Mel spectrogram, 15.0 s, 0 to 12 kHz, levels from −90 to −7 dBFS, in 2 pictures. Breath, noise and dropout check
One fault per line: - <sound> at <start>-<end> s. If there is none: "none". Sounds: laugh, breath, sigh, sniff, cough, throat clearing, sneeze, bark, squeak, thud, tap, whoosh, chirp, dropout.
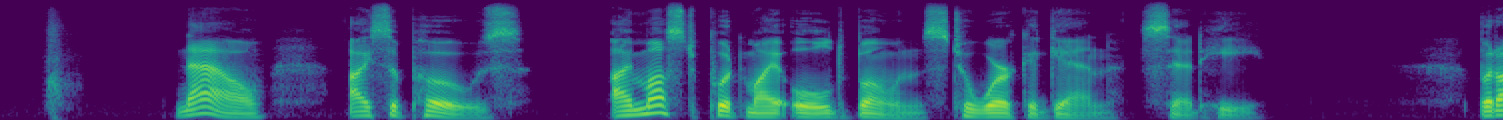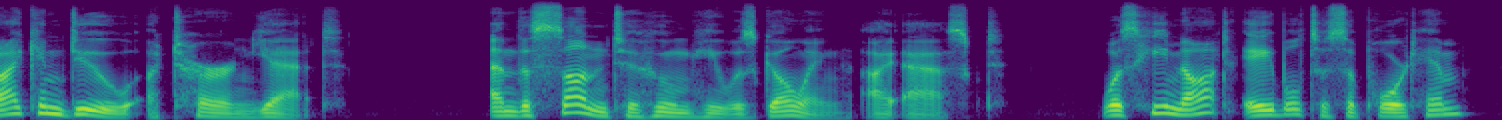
- whoosh at 0.2-0.4 s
